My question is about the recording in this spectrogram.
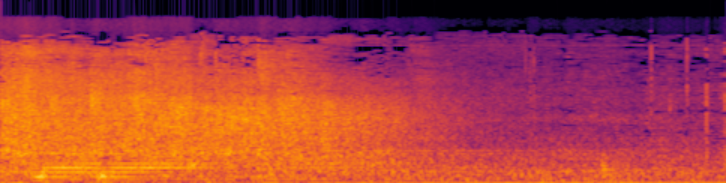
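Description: An audience applauding, dying away over the second half, with a few faint guitar notes in the first second.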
